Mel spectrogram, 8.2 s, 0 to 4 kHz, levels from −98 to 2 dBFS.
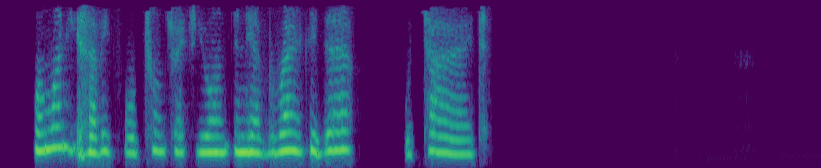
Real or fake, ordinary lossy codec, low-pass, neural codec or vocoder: fake; MP3, 32 kbps; 3.6 kHz; codec, 16 kHz in and 24 kHz out, 0.4 kbps, LongCat-Audio-Codec, fine tuned four codebook decoder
